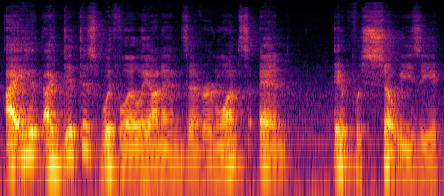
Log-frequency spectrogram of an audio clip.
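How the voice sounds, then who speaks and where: A man's voice: mid-range voice, moderate pace. Guy doing chill let's play chat, swears a bit, echoey room, faint noise. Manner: informal, sweary. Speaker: gaming channel host. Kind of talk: casual let's play commentary. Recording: roomy echo with faint noise.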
